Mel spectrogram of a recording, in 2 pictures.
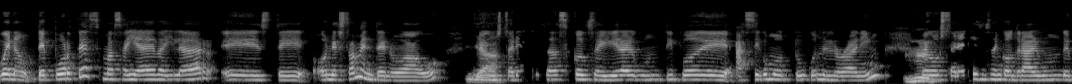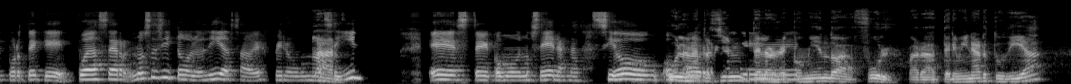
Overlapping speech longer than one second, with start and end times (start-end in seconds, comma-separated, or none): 17.4-18.7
